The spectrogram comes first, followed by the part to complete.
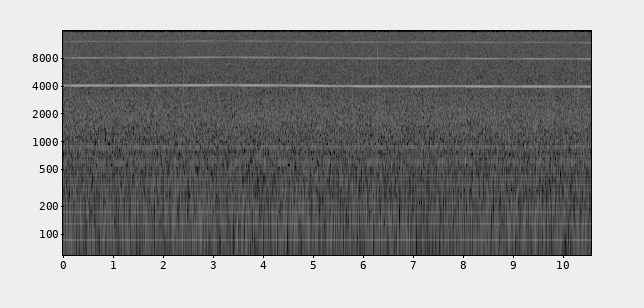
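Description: Faint steady hiss with a few thin, steady high-pitched whine tones: electronic line noise of the audio feed, with no engine or cabin sound coming through.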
